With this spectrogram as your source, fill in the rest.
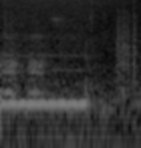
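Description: A single steady telephone ringing tone sounds for under a second, then cuts off, leaving quiet background.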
